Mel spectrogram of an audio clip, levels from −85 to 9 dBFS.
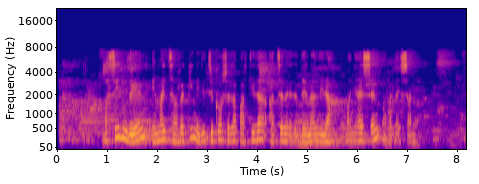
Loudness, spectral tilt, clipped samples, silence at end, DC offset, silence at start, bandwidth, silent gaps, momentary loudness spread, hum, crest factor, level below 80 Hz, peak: -22 LUFS; -4.5 dB/octave; under 0.1%; 0 s; under 0.1%; 0.05 s; 7.8 kHz; none; 17 LU; none; 18 dB; -60 dBFS; -6 dBFS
